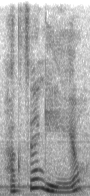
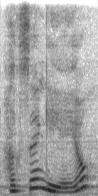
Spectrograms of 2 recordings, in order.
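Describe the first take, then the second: The two takes are said the same way.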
